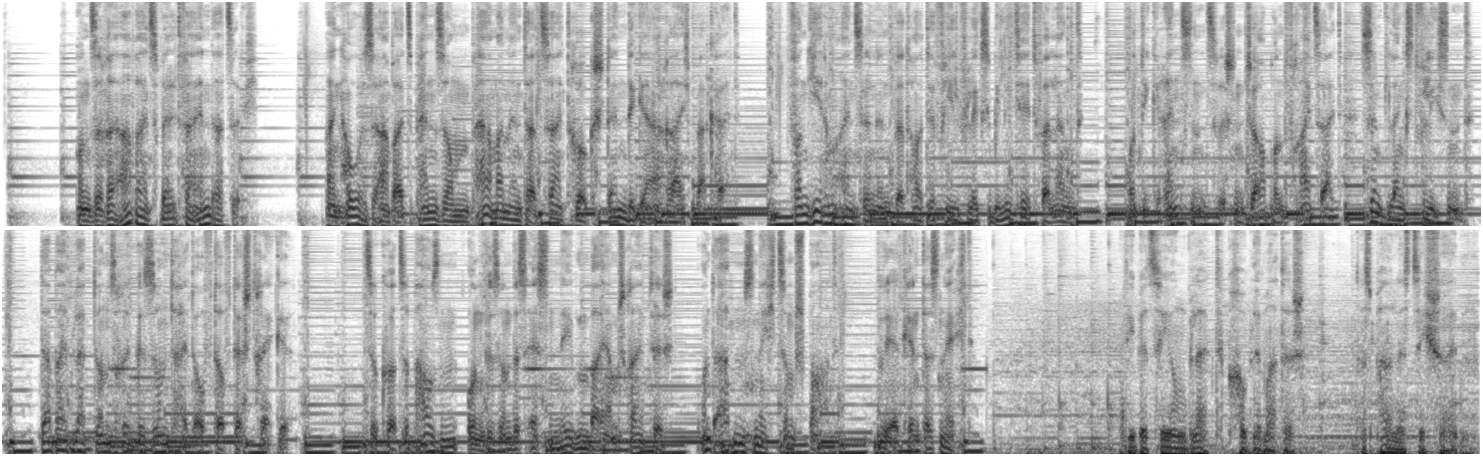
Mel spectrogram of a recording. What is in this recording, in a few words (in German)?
Doku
